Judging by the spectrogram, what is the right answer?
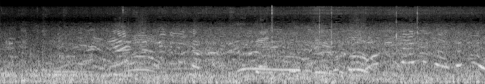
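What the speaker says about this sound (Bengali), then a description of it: "আর ওদিকে চলছে হচ্ছে জেট স্কি" A jet ski runs offshore at a beach, its engine a steady droning whine heard beneath wind noise on the microphone, continuous and fairly loud throughout.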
